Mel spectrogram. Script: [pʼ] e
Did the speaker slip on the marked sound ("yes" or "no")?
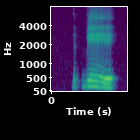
yes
